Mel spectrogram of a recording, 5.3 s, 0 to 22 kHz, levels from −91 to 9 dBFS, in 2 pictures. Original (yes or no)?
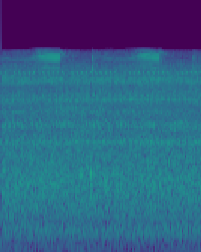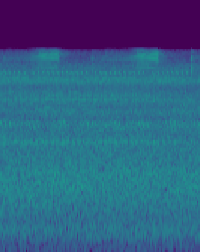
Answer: yes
